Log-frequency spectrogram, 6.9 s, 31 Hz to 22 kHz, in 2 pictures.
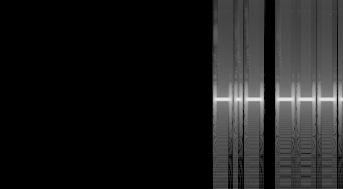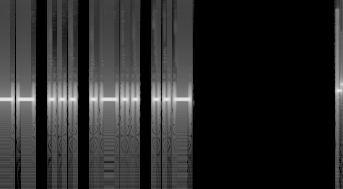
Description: Morse code, heard as a keyed tone, about 21 wpm, 700 Hz. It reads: K0SLU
